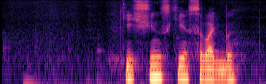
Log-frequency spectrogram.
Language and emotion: Russian, neutral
